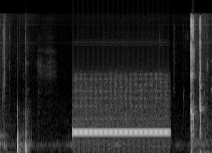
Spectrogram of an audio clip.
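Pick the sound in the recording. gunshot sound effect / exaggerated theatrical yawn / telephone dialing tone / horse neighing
telephone dialing tone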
